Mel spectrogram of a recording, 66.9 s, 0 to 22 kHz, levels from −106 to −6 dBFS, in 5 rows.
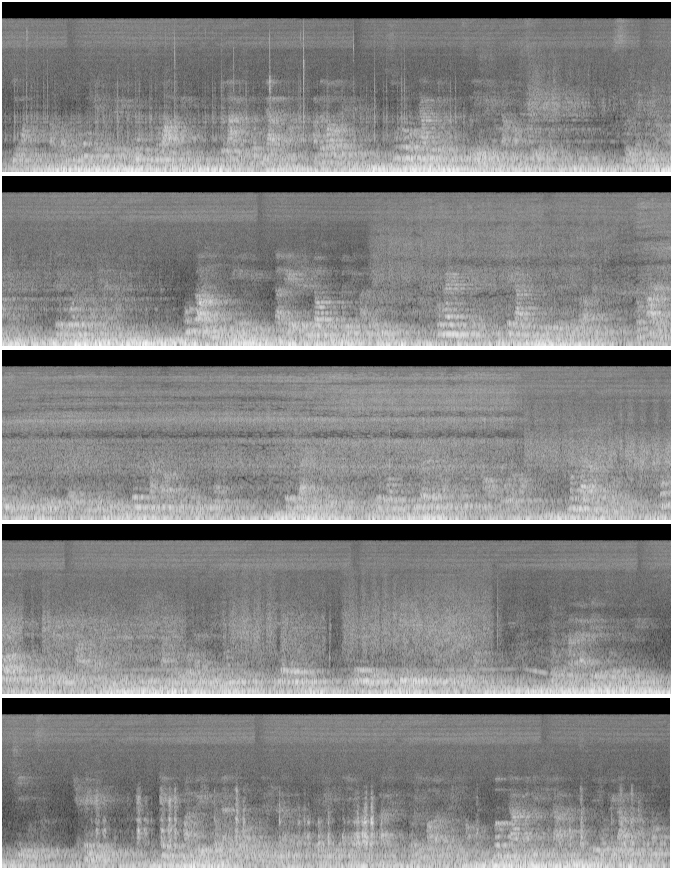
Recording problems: room echo; strong; dies away in 2.8 s
off-mic speech; far
household noises; loud; throughout; 2 dB below the speech
hiss; loud; throughout; 5 dB below the speech
low rumble; noticeable; throughout; 15 dB below the speech

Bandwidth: 15 kHz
